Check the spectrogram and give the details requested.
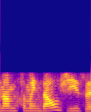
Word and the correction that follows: Alziza: É da Alziza, né? – Isso, Dalziza.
